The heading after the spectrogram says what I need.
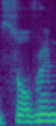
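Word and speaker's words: sovereign: सोववरन एस ओ वी ई आर ई आई जी एन सोवरन इसको pronounce करते हैं।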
